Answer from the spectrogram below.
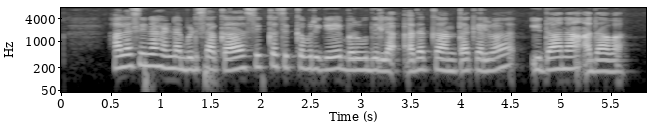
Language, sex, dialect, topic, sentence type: Kannada, female, Dharwad Kannada, agriculture, statement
